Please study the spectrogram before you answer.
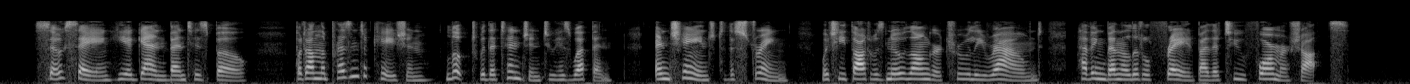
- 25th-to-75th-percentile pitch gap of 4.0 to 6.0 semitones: No, average, 3.6 semitones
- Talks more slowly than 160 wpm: No, average, 170 wpm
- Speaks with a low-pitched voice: No, high, 230 Hz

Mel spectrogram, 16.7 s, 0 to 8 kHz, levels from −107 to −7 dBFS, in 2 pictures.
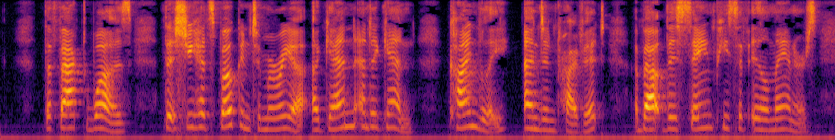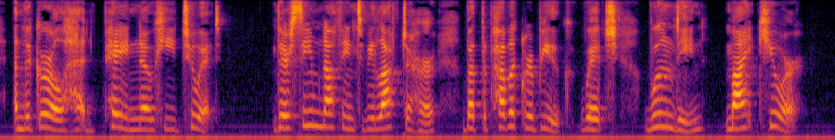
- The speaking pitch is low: No, very high, 255 Hz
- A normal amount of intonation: Yes, average, 3.1 semitones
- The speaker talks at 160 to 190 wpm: Yes, average, 170 wpm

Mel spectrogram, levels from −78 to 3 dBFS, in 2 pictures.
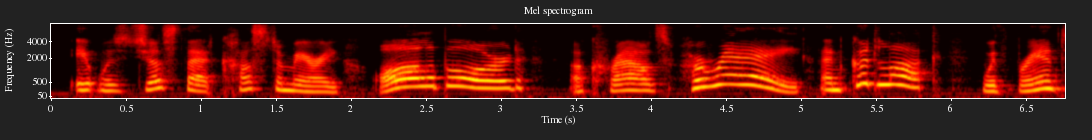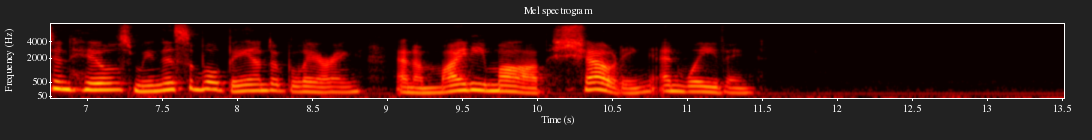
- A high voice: Yes, high, 225 Hz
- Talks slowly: Yes, slow, 120 wpm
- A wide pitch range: Yes, wide, 6.9 semitones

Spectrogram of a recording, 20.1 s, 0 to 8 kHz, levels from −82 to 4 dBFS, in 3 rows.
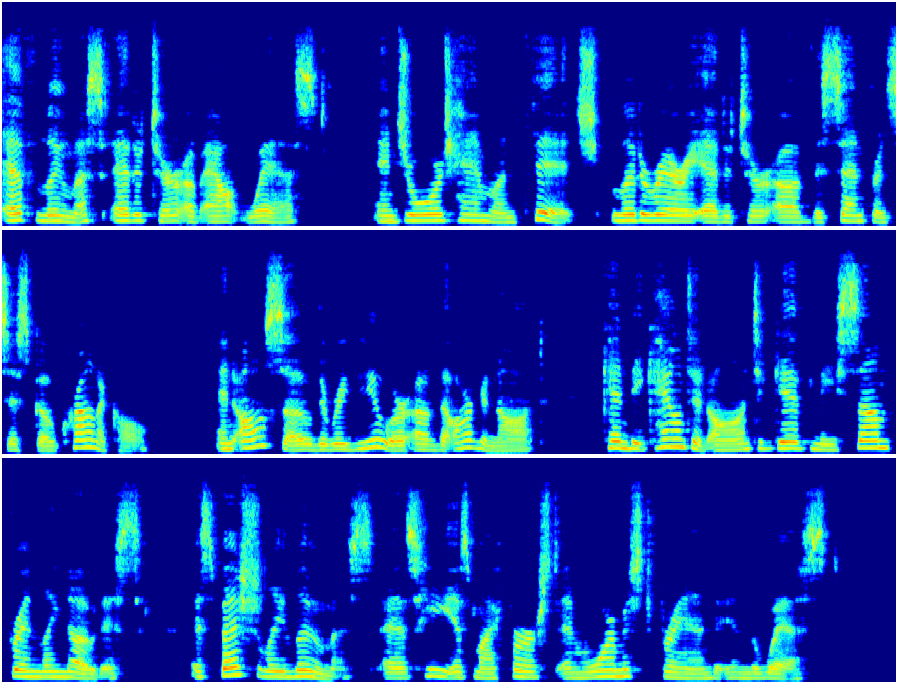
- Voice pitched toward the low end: No, high, 200 Hz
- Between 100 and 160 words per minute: Yes, average, 140 wpm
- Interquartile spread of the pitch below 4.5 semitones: Yes, average, 3.7 semitones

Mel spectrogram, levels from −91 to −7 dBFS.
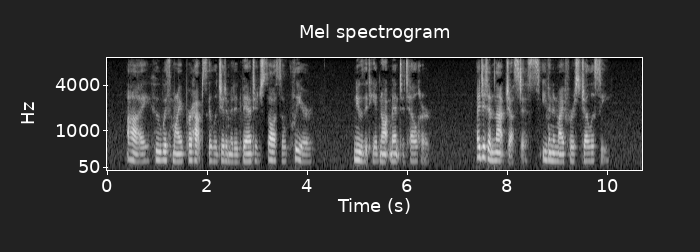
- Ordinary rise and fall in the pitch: No, narrow, 1.8 semitones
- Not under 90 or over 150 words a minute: No, average, 165 wpm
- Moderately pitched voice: Yes, medium, 165 Hz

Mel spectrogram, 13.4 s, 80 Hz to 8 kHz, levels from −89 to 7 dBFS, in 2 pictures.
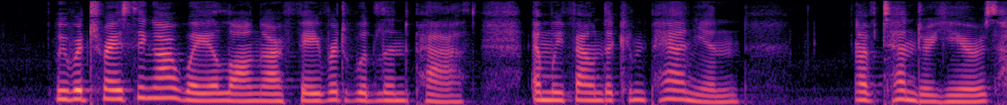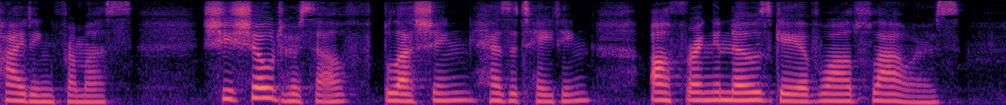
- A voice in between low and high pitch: No, high, 205 Hz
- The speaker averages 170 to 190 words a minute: No, average, 145 wpm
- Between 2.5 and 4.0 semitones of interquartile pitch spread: Yes, average, 2.8 semitones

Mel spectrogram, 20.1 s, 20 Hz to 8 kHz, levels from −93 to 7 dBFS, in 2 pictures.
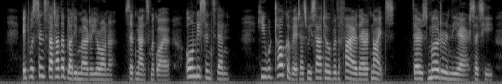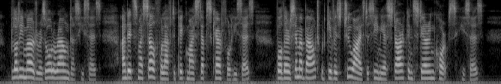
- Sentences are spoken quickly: Yes, fast, 225 wpm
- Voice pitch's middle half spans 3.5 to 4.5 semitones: Yes, average, 4.2 semitones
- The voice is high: Yes, high, 230 Hz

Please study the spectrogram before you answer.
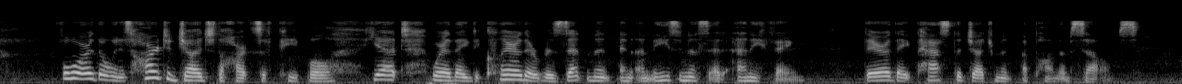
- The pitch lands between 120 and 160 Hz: No, medium, 180 Hz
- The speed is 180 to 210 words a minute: No, average, 160 wpm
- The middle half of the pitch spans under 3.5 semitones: No, average, 4.4 semitones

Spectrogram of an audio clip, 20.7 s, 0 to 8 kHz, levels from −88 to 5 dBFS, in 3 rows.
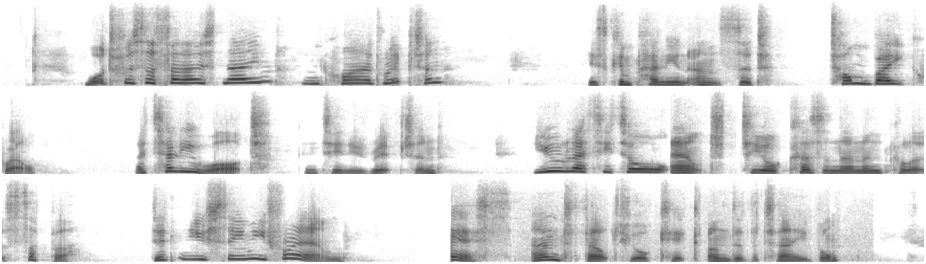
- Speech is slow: Yes, slow, 125 wpm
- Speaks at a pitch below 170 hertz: No, high, 245 Hz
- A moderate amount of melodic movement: No, wide, 8.6 semitones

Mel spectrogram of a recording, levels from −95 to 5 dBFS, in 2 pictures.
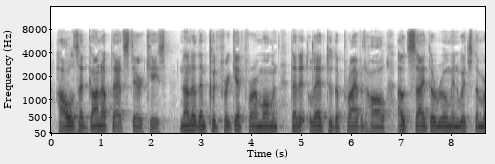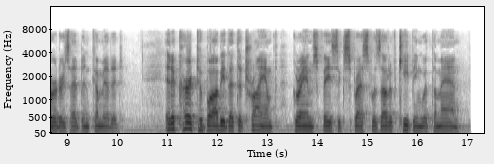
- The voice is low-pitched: Yes, low, 120 Hz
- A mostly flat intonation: Yes, narrow, 1.3 semitones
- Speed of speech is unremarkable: Yes, average, 165 wpm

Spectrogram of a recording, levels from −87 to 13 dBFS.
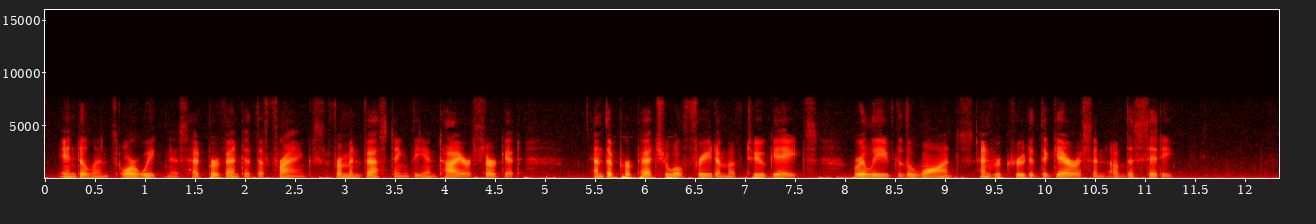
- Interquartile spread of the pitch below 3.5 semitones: Yes, average, 2.7 semitones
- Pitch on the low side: Yes, low, 125 Hz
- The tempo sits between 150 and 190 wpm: No, average, 140 wpm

